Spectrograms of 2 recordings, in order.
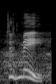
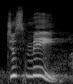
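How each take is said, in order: First: Louder plea breaking into a laugh. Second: Pleading. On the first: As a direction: laugh on the repeat. Begging, repeated with laugh. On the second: Begging, repeated. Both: Retold or imitated.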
